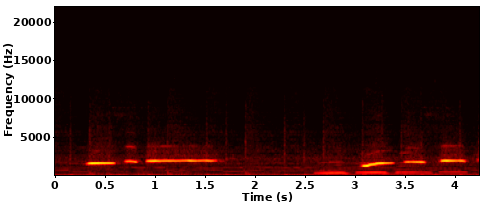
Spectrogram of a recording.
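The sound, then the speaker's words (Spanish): A clear whistled melody of long, sliding notes plays in two phrases over soft backing music with a steady low beat, like the gentle intro of a rock ballad. No one speaks. “Un silbido, el silbido más famoso.”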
